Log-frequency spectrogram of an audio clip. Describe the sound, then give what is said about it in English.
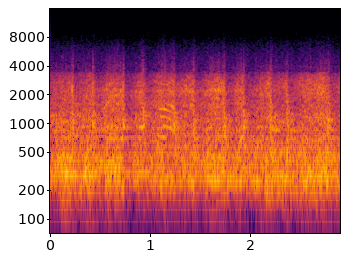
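A pipeline pig, a plastic and steel cone that precedes the oil down the route, bangs and rattles inside the Trans-Alaska oil pipeline: a steady, dense metallic clatter with faint repeated knocks every fraction of a second, loud and continuous throughout, with no voices. “The banging comes from what oil men call the pig, a plastic and steel cone which proceeds the oil down the route.”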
